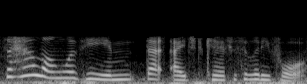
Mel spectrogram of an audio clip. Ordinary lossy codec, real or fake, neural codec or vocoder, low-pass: MP3, 32 kbps; real; none; 3.6 kHz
